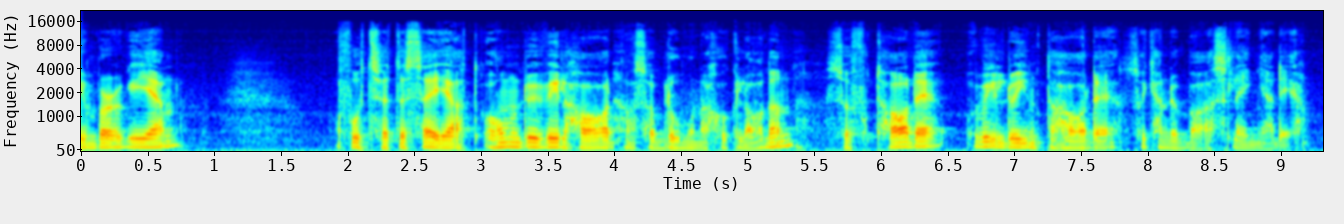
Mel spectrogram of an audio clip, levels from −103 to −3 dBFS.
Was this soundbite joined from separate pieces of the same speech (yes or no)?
yes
